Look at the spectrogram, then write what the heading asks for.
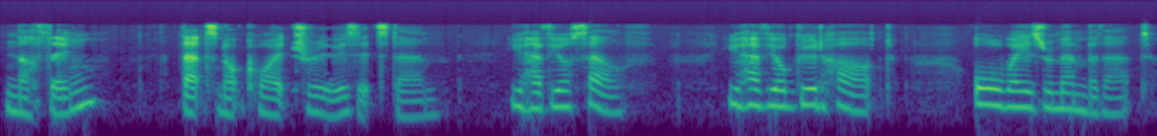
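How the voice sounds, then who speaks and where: A woman voicing a gentle, solemn fortune-teller in a storybook, murmuring slowly and knowingly. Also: mid-range voice, dull audio, natural voice. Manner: gentle, murmuring, slow and portentous. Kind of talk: children's storybook reading.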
